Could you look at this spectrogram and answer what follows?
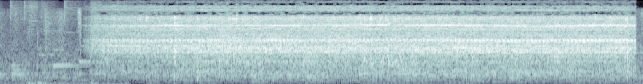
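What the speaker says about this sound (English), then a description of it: "I just bought this new little mixer just for this video" A small new electric hand mixer whirs steadily for several seconds, creaming sugar for chocolate chip banana bread; the motor starts after a brief clatter and holds a constant high-pitched drone close to the mic.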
